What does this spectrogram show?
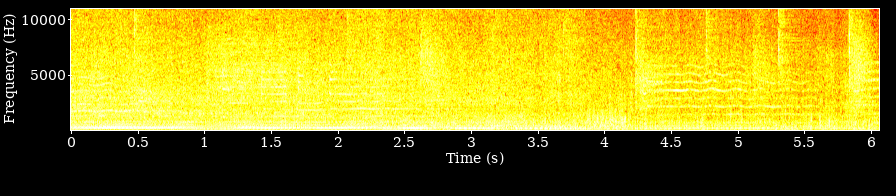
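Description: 1966 Plymouth Belvedere's big-block V8 held at high revs through a burnout. The engine note dips about three seconds in as the car rolls forward out of the tyre smoke. Music comes in near the end.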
